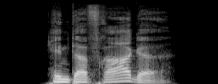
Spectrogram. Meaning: inflection of hinterfragen: 1. first-person singular present 2. first/third-person singular subjunctive I 3. singular imperative
- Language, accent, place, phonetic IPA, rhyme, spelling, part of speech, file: German, Germany, Berlin, [hɪntɐˈfʁaːɡə], -aːɡə, hinterfrage, verb, De-hinterfrage.ogg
